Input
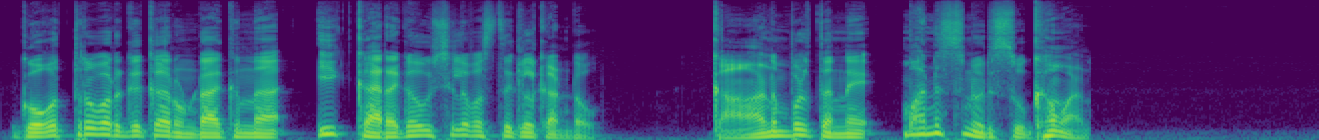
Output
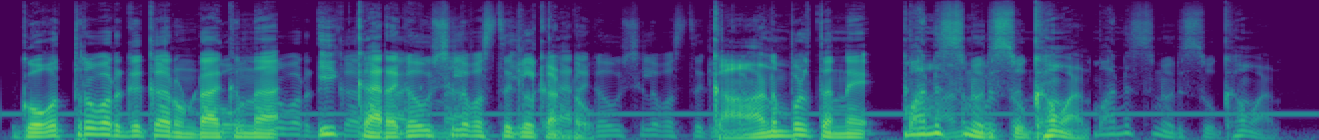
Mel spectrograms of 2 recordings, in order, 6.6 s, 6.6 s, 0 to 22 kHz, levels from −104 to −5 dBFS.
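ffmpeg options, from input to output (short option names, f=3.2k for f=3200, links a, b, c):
-af "aecho=1:1:949:0.168,aeval=exprs='val(0)+0.00398*sin(2*PI*750*n/s)':c=same,volume=-6.5dB"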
